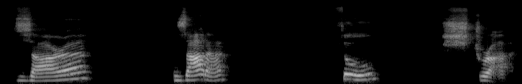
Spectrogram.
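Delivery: very slow, spoken syllable by syllable. Pronouncing a name they find hard: very slow, syllable by syllable. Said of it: "I'm going to say it really slow".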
